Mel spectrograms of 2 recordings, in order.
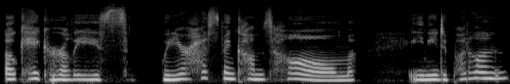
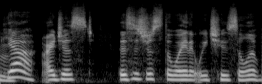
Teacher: It's breathy and it's little girl. It's a very submissive voice.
